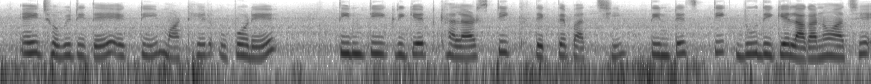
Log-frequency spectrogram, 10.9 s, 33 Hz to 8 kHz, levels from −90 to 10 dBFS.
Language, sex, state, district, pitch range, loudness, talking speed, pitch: Bengali, female, West Bengal, North 24 Parganas, 190-235 Hz, -18 LUFS, 100 wpm, 215 Hz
